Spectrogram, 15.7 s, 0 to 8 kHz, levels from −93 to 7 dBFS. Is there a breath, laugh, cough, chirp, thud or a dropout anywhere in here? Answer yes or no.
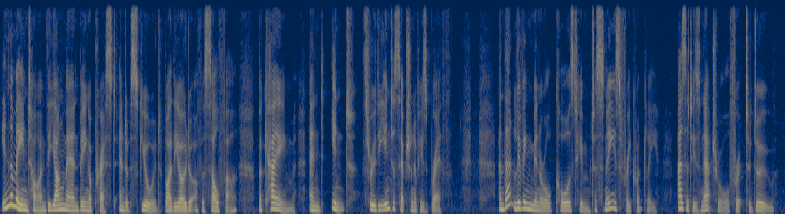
no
